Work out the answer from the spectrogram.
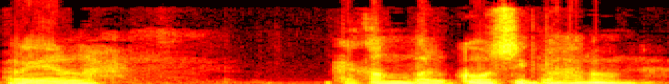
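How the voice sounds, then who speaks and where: A man's voice: mid-range voice, slow, husky. A man playing an earnest, mild-tempered young boyfriend in a Tagalog radio drama, explaining himself. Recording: muffled audio with background noise.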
